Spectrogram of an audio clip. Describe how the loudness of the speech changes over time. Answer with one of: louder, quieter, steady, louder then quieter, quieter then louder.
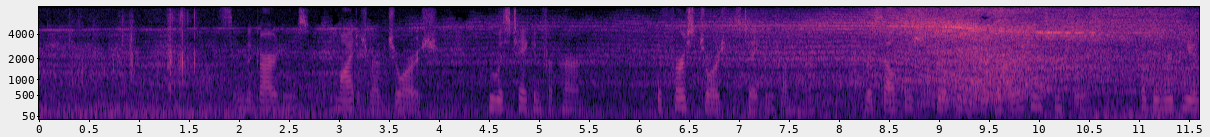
steady.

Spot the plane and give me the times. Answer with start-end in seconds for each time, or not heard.
0.0-11.5.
